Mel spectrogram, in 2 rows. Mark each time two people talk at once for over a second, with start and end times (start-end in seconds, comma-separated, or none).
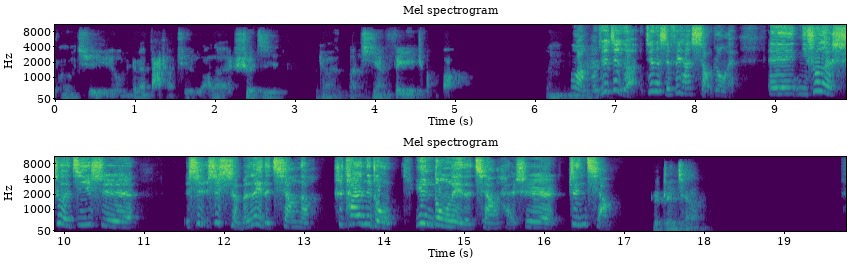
none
